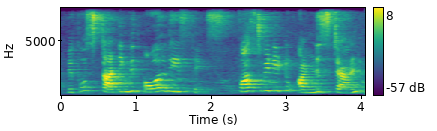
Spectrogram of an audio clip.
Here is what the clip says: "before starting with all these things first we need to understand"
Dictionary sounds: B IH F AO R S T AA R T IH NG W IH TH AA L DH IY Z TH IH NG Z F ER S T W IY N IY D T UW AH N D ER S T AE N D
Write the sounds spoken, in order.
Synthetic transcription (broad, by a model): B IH F AO R S T AA R T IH NG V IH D AA L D IY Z T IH NG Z F ER S T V IY N IY D T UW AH N D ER S T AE N D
